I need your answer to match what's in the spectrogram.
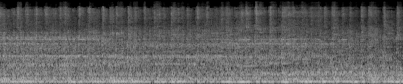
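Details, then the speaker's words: Yamaha Banshee two-stroke quad idling with chimney pipes. Loud, even idle with a steady low burble and crackly exhaust edge, rhythm constant: normal idle. "gotta love that sound man i know the neighbors do"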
